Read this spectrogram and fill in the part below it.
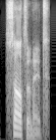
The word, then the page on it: sarcenet: British English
